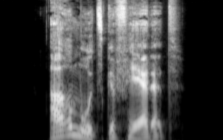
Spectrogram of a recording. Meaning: at risk of poverty
- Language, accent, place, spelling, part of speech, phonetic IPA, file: German, Germany, Berlin, armutsgefährdet, adjective, [ˈaʁmuːt͡sɡəˌfɛːɐ̯dət], De-armutsgefährdet.ogg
